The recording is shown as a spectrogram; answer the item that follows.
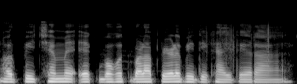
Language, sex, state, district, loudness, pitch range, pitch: Hindi, male, Jharkhand, Ranchi, -15 LUFS, 115-130 Hz, 125 Hz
